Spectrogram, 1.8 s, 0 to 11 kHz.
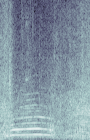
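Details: Cattle at the Pahing cattle market in Warujayeng, 28 November 2019: a single sustained, fairly high moo lasting about one second, steady and slightly arching in pitch, over a low murmur of market background noise.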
